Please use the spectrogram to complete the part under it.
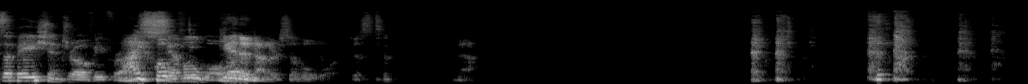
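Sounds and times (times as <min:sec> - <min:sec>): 
speech: 0:00.0 - 0:04.0, 0:08.7 - 0:09.1
person coughing: 0:08.7 - 0:10.0.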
